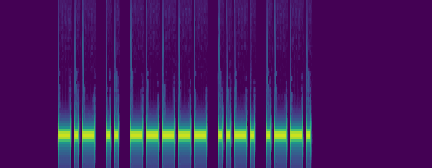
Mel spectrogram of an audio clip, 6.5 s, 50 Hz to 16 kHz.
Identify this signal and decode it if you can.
Morse code, heard as a keyed tone, about 20 wpm, 700 Hz. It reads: KI0FP
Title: USA Call Signs - 5 Characters - 20wpm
